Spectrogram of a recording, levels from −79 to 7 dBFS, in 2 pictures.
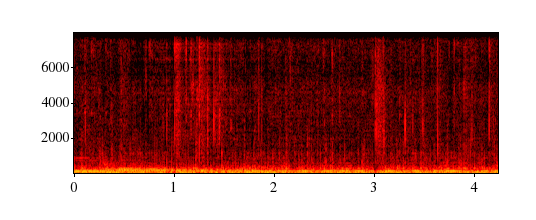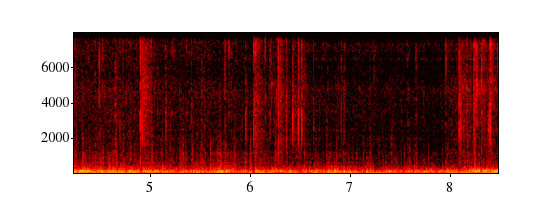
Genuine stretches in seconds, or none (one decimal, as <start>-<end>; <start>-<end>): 0.0-0.6; 1.9-6.5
